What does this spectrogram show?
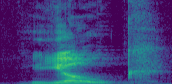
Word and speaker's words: yolk: Или яичный желток. Yolk. Это просто, вот просто убирайте L. Это yo и k. Yolk.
